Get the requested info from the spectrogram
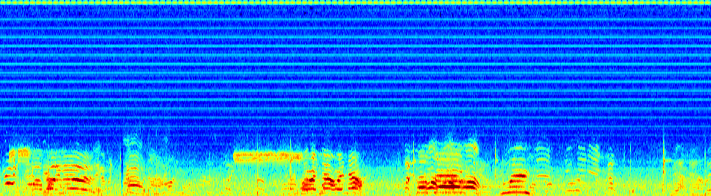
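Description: Lacrosse players shouting and calling to each other on the field during play, several raised voices heard at a distance. A steady high tone lasting under a second comes in about three and a half seconds in.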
